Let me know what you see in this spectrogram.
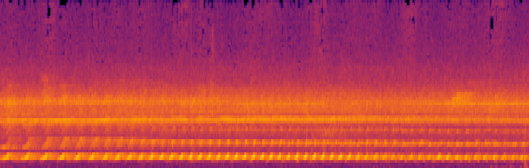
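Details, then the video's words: Mentawai gibbon giving its morning call: a steady run of short, pure whistled notes, each sliding upward, repeated almost four times a second in an even, pulsing series that lasts throughout, with little background noise. "Mentawai Gibbon Morning Call"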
